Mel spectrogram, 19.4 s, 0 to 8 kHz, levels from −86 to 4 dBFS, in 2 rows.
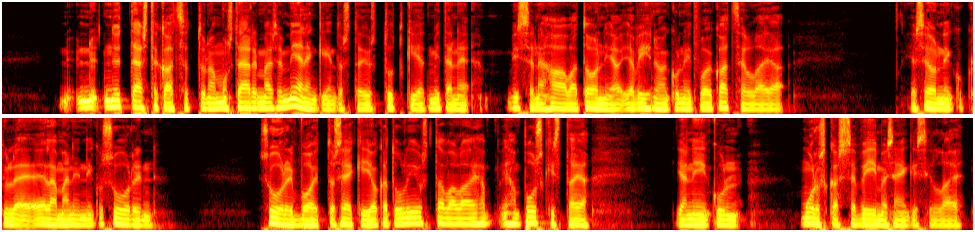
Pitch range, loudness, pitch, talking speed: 95-110 Hz, -16 LUFS, 100 Hz, 150 wpm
